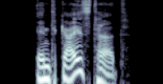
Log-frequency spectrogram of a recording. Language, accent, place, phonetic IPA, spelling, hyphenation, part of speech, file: German, Germany, Berlin, [ɛntˈɡaɪ̯stɐt], entgeistert, ent‧geis‧tert, adjective, De-entgeistert.ogg
- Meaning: dumbfounded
